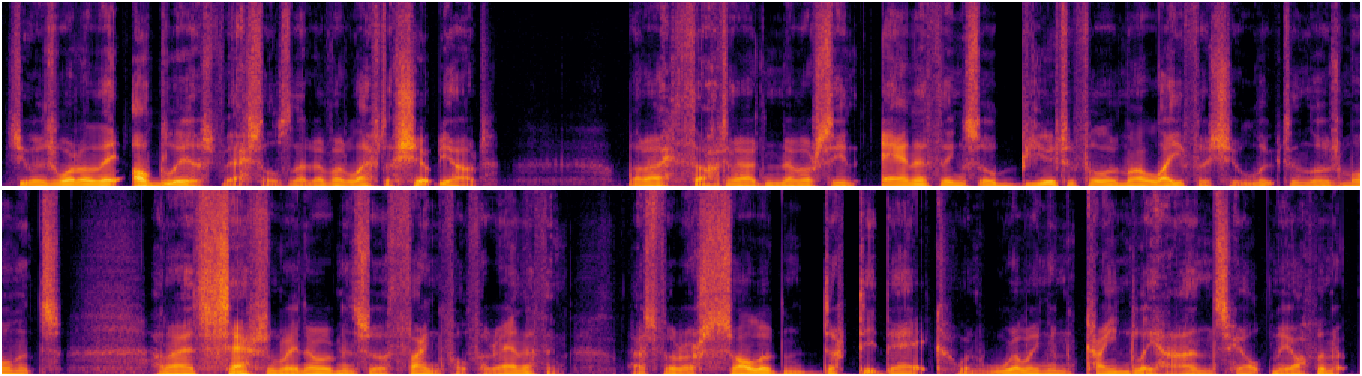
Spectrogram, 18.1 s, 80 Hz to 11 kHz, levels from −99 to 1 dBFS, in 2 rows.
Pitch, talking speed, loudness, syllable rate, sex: 85 Hz, 190 wpm, -24 LUFS, 5.3 syllables/s, male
